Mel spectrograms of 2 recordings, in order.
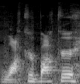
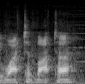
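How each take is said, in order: First: The middle consonants are pronounced as K sounds. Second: The middle consonants are pronounced as T sounds. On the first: The speaker is from a deep rural area. "Jamaicans uh, frequently replace T's with K's" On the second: The speaker is from another area. "in other places it would be"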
